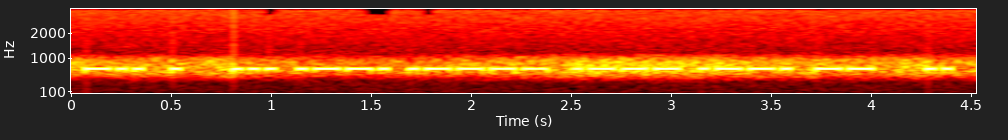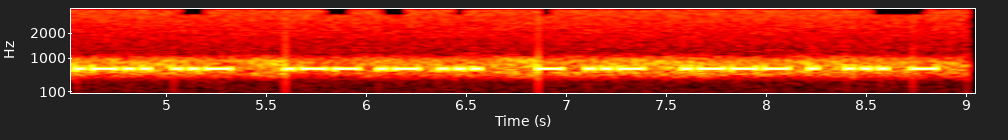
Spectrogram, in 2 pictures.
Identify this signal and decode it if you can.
Morse code, heard as a keyed tone, about 29 wpm, 720 Hz, with radio noise. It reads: DE SP1JPM ILU WAS TU JEST
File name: dlazaawansowanych / nagraniazpasma / websdr recording 3565.0kHz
